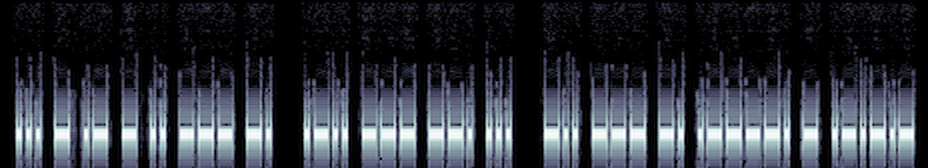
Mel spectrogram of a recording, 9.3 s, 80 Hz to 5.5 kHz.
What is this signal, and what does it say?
Morse code, heard as a keyed tone, about 25 wpm, 600 Hz. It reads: STATION LOGS DON'T.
